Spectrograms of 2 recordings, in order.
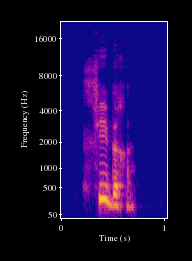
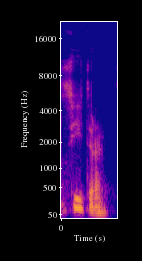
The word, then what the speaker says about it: cidre: How do you say cider in French? – Cidre. – Oh, okay, that I could do that one. Cidre, there we go.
